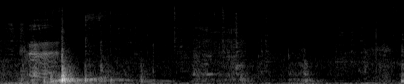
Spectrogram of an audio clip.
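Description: Handling noise as a patio heater's metal burner and reflector assembly is lifted out of a cardboard box: a short bump about half a second in, then faint rustling and small knocks.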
